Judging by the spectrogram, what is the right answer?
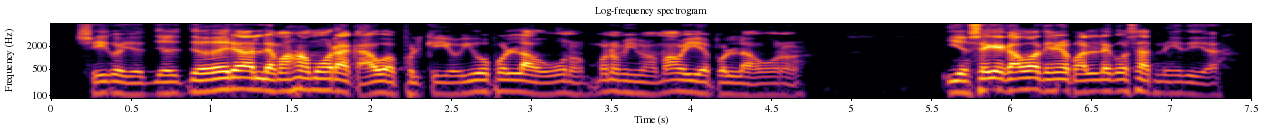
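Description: Speaking very fast in a Puerto Rican accent, a medium-pitched man keeps fairly even intonation over a quiet background. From Puerto Rico, San Juan area. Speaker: podcaster and podcast coach. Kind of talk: casual interview chat.

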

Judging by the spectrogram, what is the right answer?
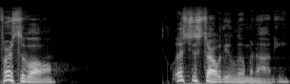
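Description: The speaker has an American accent and an animated tone. The recording is very clean, with a silent background. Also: man. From Kentucky, US. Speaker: podcast host. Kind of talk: solo opinion rant. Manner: conversational, laughs often.

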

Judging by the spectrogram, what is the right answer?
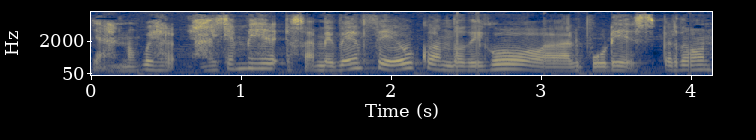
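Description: A woman speaks at a medium pitch with ordinary pitch variation. Background noise is noticeable. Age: middle-aged. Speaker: podcast host. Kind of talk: casual chat. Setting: at home. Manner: animated.

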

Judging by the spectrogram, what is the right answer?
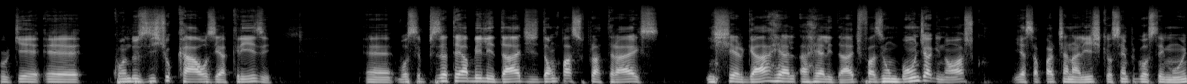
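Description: A man with an unremarkable speaking voice talks at a moderate pace and medium pitch with fairly even intonation. The recording is very clean with a silent background, and the sound is dry and close, with no echo. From Brazil. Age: 30s. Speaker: corporate executive and singer. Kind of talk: interview.

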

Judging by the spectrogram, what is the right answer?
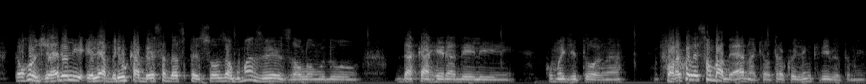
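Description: Talking at a very fast pace, a man uses lively intonation and a fairly high pitch. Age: 40s. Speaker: zine publisher and comics shop co-owner. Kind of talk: casual interview.

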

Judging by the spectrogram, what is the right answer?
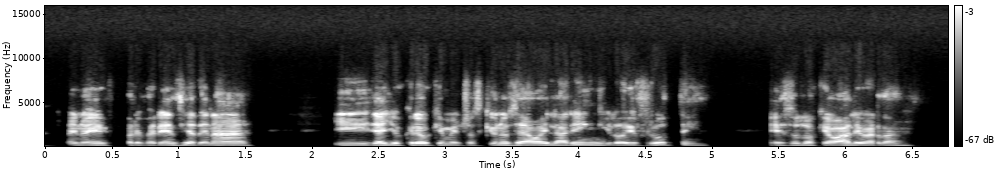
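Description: A man with a normal speaking voice talks fairly quickly at a medium pitch, his intonation fairly even and the sound dry and close with no echo. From Costa Rica, Heredia. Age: 30s. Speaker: swing dancer and truck driver. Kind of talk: interview. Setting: video call.

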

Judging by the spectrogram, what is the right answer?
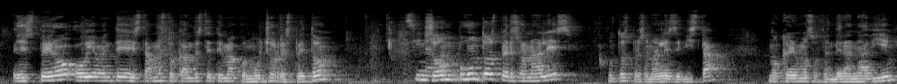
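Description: A man with a fairly high pitch speaks at a moderate pace with lively intonation. Audible room echo and noticeable background noise fill the recording. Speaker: podcast host. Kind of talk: casual chat.

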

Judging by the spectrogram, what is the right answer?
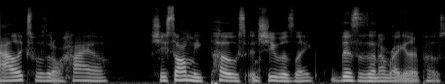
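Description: Captured in a very clean recording with a silent background, a woman with an American accent talks at a moderate pace with a fairly low pitch. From northeastern Pennsylvania, Wilkes-Barre. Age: 20s. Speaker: college student and content creator. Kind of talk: interview. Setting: studio.

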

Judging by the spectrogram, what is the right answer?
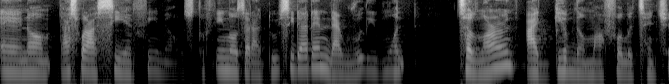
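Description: In a New York accent, a woman talks fairly quickly at a fairly low pitch with ordinary pitch variation on a very clean recording with a silent background. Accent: New York City. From New York City, the Bronx. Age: 20s. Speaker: former basketball player. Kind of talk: casual interview.

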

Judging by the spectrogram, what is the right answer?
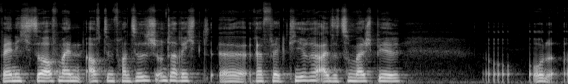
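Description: A man with a fairly high voice speaks at a moderate pace in a monotone, flat way. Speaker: podcast co-host, student. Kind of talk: casual chat. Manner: halting.

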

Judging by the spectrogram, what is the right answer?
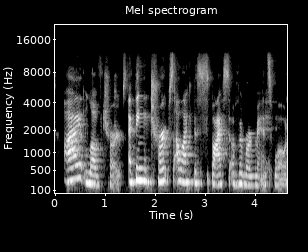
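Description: A woman speaks with an Australian accent at a moderate pace and a fairly high pitch, with ordinary pitch variation. Noticeable background noise can be heard. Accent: Australian, milder than typical. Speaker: romance author. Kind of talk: interview.

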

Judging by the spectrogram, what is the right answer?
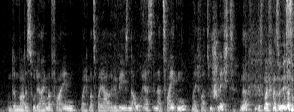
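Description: Hardly pausing at all, a man with a fairly high pitch races along at a very fast pace over noticeable background noise. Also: ordinary pitch variation. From Berlin (Marzahn). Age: 40s. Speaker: former professional footballer. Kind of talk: interview.

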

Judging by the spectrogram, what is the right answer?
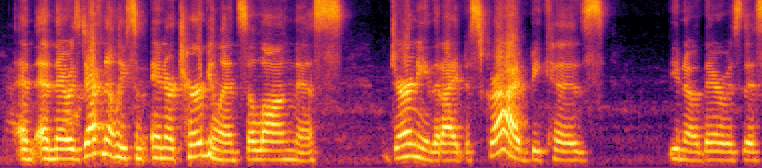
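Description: A woman with a normal speaking voice talks at a fairly slow pace, at medium pitch with ordinary pitch variation. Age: 40s. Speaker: spiritual practitioner. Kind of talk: testimony.

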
